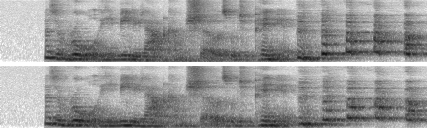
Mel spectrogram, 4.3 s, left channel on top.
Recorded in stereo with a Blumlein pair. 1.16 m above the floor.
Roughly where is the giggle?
Ahead left.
